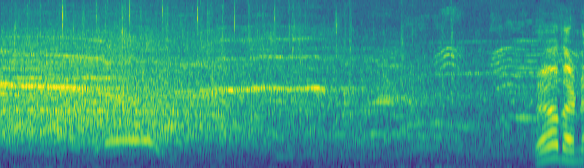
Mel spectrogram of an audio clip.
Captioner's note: crowd cheering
